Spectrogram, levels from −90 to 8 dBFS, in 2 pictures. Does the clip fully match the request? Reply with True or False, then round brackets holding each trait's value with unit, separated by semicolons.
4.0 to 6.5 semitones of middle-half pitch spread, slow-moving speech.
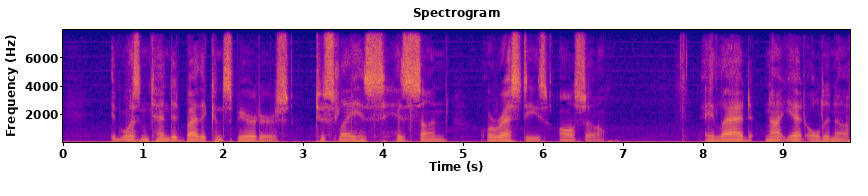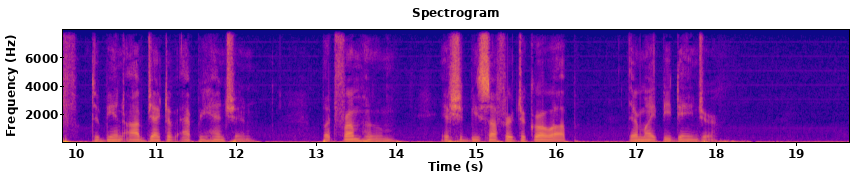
False (2.5 semitones; 120 wpm)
